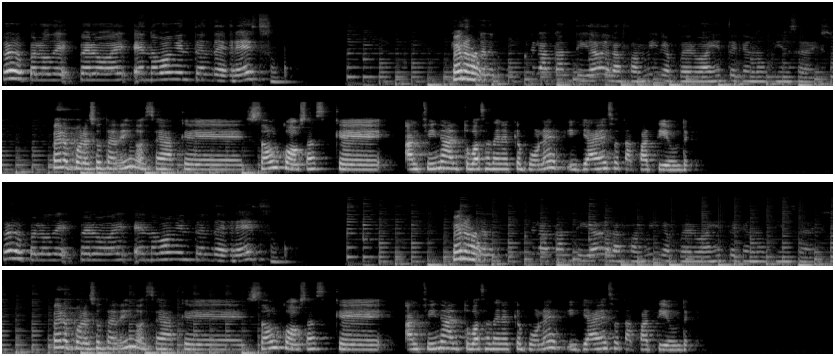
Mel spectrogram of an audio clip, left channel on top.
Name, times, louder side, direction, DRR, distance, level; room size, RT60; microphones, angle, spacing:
voice 1, 0.0-2.9 4.5-5.0 5.3-8.3, left 4 dB, 80° left, 1.7 m, -29 dB
sound 1, 3.4-10.9, right 1 dB, 55° right, 2.9 m, -34 dB
voice 2, 4.5-4.8 8.8-15.2, left 3 dB, 25° left, 0.8 m, -23 dB
20.5 x 7.1 x 3.3 m
head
